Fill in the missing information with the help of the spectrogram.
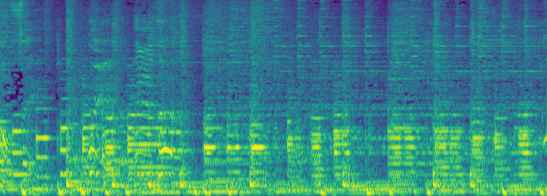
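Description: Live band music played loud and without a break, with keyboard among the instruments.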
